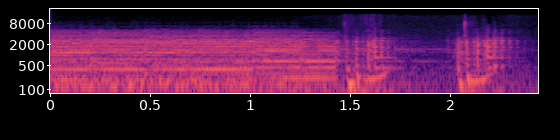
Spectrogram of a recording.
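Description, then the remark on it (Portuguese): The opening chords of a rock song: a loud, distorted electric guitar chord rings out and sustains, then two sharp chord stabs follow about half a second apart, each sliding down in pitch. No voices. “Basicamente, quando os primeiros acordes disto arrancavam, vamos pôr outra vez, vamos pôr outra vez aquele som das guitarras, toda a gente entrava em delírio.”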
